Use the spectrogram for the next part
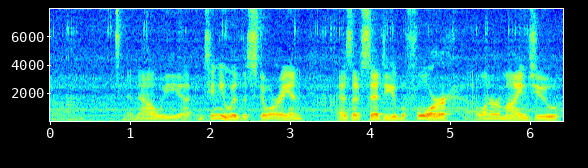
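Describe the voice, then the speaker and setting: Pastor talking to children, noisy recording. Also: male voice, on the low side, moderate pace. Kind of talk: children's storybook reading with short reflections.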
